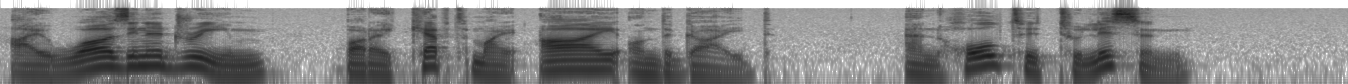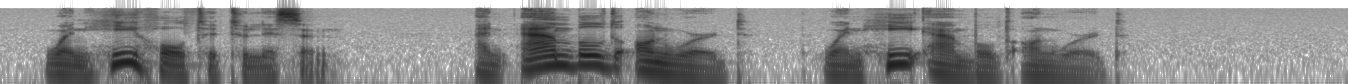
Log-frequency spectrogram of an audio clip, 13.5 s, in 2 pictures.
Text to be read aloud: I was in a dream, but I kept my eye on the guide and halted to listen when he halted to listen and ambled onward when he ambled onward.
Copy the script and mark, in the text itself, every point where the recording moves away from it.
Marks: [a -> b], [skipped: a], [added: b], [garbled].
I was in a dream, but I kept my eye on the guide and halted to listen when he halted to listen and ambled onward when he ambled onward.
